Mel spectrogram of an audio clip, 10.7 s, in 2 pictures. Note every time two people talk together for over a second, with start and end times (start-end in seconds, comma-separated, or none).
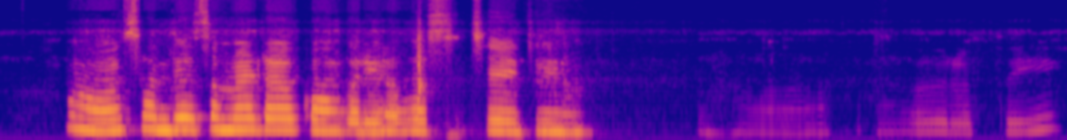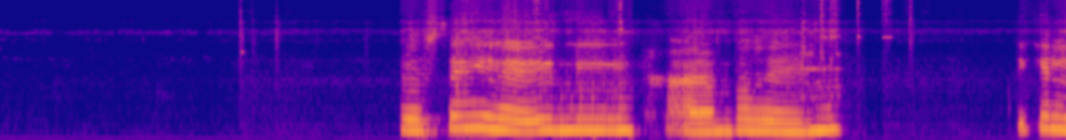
none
